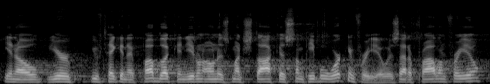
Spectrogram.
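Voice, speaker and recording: A man's voice: medium pitch, steady tone, fast. A man interviewing a guest on stage, asking blunt, probing questions with a wry edge. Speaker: interviewer, club president. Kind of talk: onstage interview. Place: large hall on stage. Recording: long hall reverb.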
